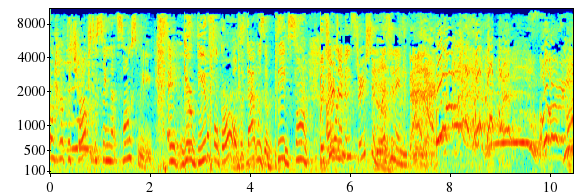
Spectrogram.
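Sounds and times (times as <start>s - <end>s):
women judges shrieking and yelling at a TV singing audition: 0.0s - 1.2s, 7.6s - 10.4s
speech: 0.2s - 8.0s
women judges laughing: 7.2s - 9.7s.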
